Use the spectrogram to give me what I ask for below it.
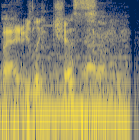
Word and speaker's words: Barry Leitch: music that the music in it is by… Barry Leitch. Wait is that how you pronounce it? Yes, Barry Leitch.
